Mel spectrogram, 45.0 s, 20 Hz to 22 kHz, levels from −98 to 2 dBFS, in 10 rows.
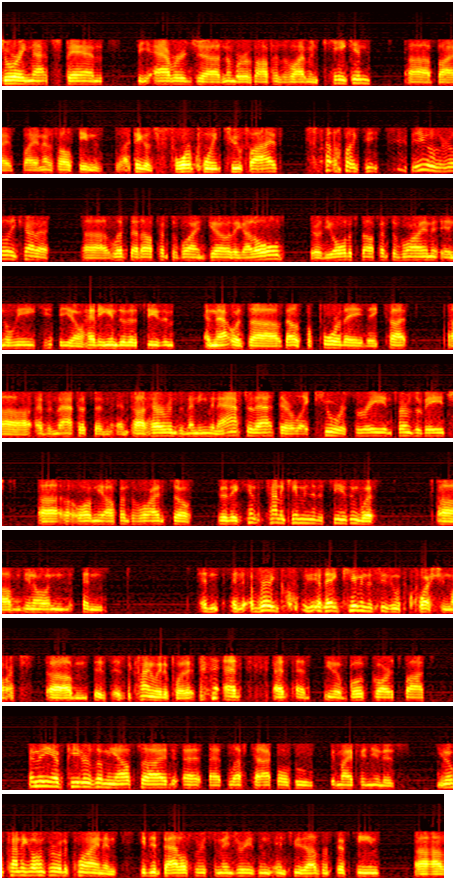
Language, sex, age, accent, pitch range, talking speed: English, male, 40-59, American, 125-155 Hz, 230 wpm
